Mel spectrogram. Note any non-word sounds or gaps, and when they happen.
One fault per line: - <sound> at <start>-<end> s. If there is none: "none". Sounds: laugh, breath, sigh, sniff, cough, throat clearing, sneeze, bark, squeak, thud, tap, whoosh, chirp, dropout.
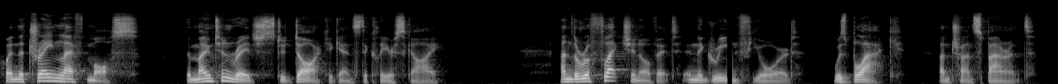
- dropout at 7.3-7.3 s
